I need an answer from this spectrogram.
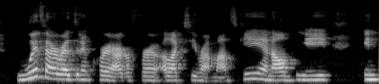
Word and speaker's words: Ratmansky: Rotmansky, that's how you pronounce it.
